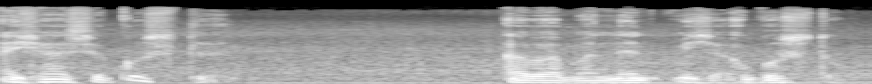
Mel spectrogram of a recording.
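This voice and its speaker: An actor playing a laconic, teasing Romanian street porter in a radio drama, mixing in Italian words, over faint street noise. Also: male voice, low-pitched, a little slow. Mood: calm teasing. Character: Romanian man, street porter, calm, sly.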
